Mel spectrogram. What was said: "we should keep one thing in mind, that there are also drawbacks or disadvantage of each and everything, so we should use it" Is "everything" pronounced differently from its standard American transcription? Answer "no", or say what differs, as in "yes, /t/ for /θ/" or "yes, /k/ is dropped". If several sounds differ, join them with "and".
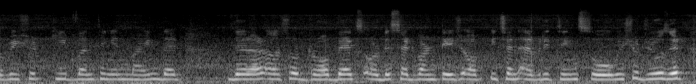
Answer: yes, /t/ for /θ/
